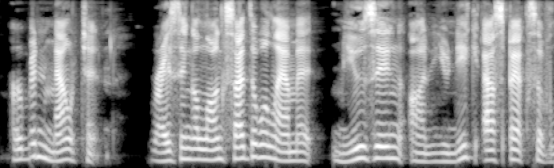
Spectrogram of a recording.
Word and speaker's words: Willamette: And because I live in Portland, I actually know how to pronounce Willamette.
